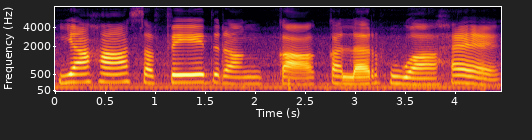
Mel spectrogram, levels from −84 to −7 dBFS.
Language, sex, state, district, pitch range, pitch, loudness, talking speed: Hindi, male, Madhya Pradesh, Katni, 185-250 Hz, 225 Hz, -14 LUFS, 95 wpm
